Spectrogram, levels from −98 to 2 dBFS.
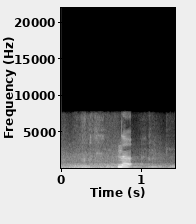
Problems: constant background noise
